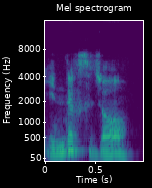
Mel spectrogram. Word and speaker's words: INDECS: 자, INDECS 발음하면 인덱스죠. 보통 이제 우리가 찾아보기 하는 인덱스하고 발음이 비슷한데 Interoperability of Data in E-commerce System.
